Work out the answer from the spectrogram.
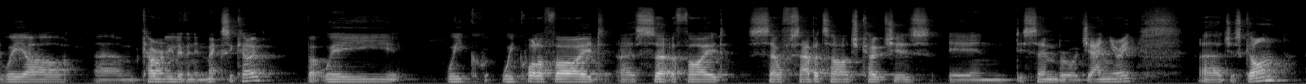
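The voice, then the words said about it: English accent. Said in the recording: “We are from England, as you might tell from my accent”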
